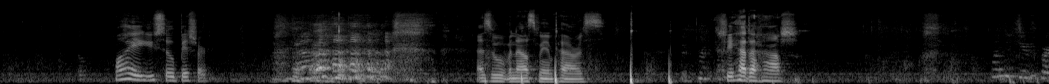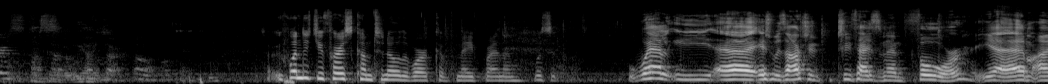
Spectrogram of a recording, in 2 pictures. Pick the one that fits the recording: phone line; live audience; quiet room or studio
live audience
